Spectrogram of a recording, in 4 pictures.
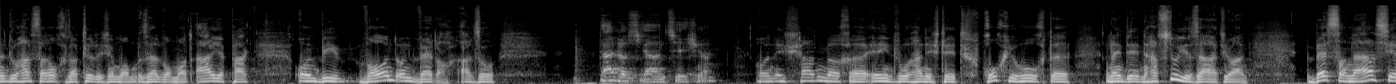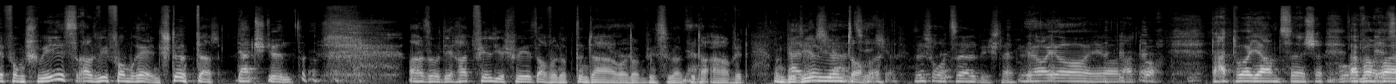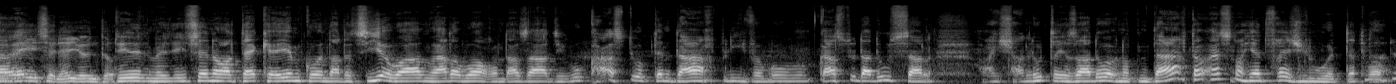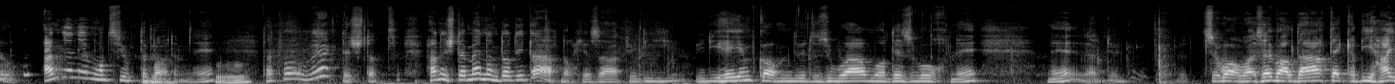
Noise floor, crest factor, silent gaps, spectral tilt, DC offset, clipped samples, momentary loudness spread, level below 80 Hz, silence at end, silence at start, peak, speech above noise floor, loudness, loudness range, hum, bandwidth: -42 dBFS; 16 dB; none; -6.5 dB/octave; under 0.1%; under 0.1%; 12 LU; -48 dBFS; 0 s; 0 s; -4 dBFS; 23 dB; -20 LUFS; 6 LU; none; 17 kHz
